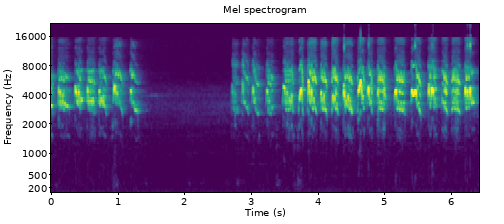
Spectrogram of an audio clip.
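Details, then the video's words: Male white-eye, kecial kuning, sings an ngebren song to summon a female in breeding condition. A fast run of high, buzzy notes breaks off, then after a short silence it resumes, quicker and louder. "PLECI GACOR NGEBREN - KECIAL KUNING BIRAHI MEMANGGIL BETINA"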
